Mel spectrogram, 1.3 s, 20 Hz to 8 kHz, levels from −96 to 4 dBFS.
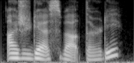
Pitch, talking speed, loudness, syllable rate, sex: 170 Hz, 225 wpm, -19 LUFS, 6.1 syllables/s, female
